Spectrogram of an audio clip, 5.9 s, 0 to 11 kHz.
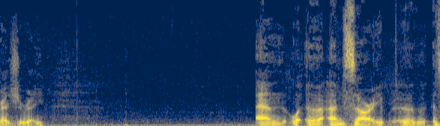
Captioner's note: pauses for 3 seconds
